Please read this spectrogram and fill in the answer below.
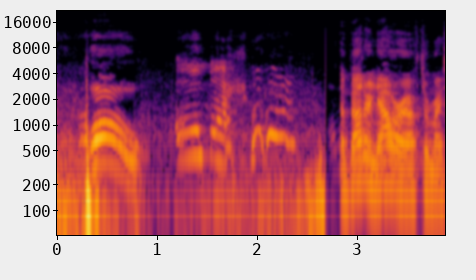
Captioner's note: laughing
